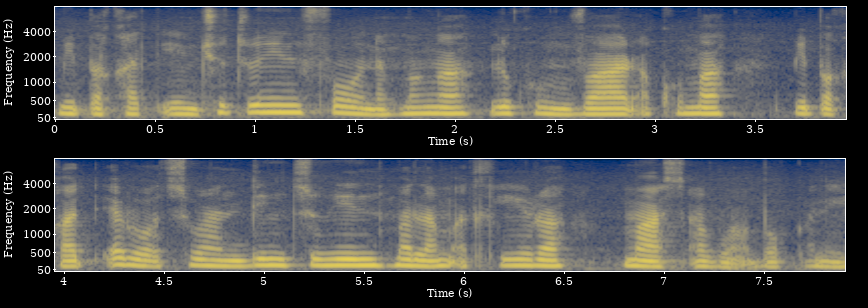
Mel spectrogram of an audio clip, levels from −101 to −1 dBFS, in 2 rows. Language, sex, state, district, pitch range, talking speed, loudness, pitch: Mizo, female, Mizoram, Aizawl, 140-165 Hz, 220 wpm, -19 LUFS, 155 Hz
